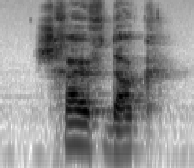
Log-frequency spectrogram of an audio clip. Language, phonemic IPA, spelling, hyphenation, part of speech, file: Dutch, /ˈsxœy̯f.dɑk/, schuifdak, schuif‧dak, noun, Nl-schuifdak.ogg
- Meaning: a retractable roof, as to cover an open-air sports field in bad weather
